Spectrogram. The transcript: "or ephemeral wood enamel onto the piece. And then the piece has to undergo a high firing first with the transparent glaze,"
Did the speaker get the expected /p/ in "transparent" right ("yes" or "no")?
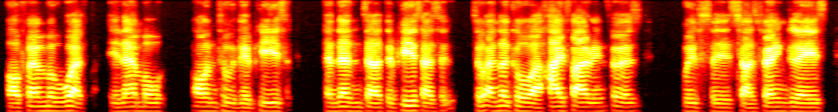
no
